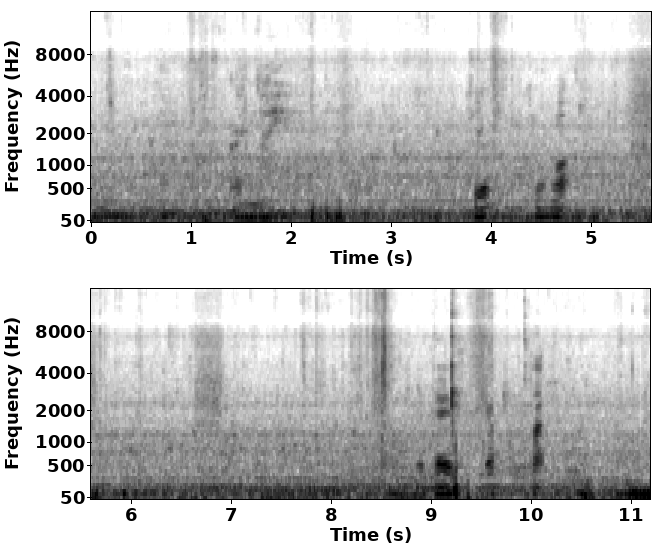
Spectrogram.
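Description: Hands rustle and tap against a wooden branch.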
